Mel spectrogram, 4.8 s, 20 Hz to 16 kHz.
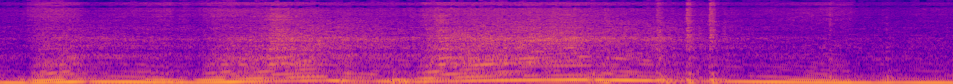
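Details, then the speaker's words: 1997 Honda Accord four-cylinder, sold as having a blown transmission, check engine light on: smooth climbs and falls through several even revs toward redline, no knock or misfire; engine runs healthy. "Little red line for a good time."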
